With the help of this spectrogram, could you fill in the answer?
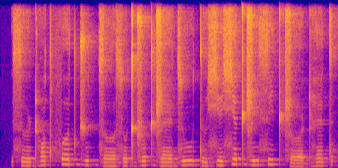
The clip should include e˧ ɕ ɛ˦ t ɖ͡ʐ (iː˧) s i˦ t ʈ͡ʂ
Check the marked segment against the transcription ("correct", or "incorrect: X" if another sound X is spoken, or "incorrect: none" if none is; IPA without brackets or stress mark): incorrect: i˧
